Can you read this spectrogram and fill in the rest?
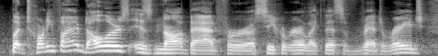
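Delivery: normal talking voice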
